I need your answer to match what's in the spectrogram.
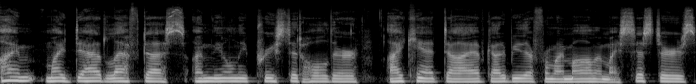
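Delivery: mock tearful sobbing while talking. Retelling what a kid beside you said, in tears; imitating someone sobbing. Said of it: "And in tears, he was sobbing".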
